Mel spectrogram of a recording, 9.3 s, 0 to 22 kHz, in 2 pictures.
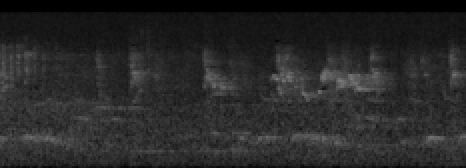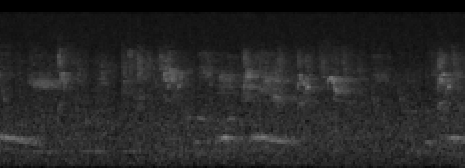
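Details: Brown-throated sunbird in Ubon Ratchathani, Thailand, mid-January 2021: a run of buzzy, high twittering phrases in quick clusters, with soft lower whistled notes from other birds underneath.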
